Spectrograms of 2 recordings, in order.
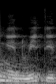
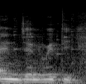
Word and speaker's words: NGENUITY: ya yaitu Enjoy with awalnya gue pengen bacanya tuh minuite tapi kayaknya nggak mungkin kan masalah press bikin software namanya ngenuity gitu yang baca entukan Sri Indonesia doang jadi harusnya dibacanya Enjoy with yang bisa kalian download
